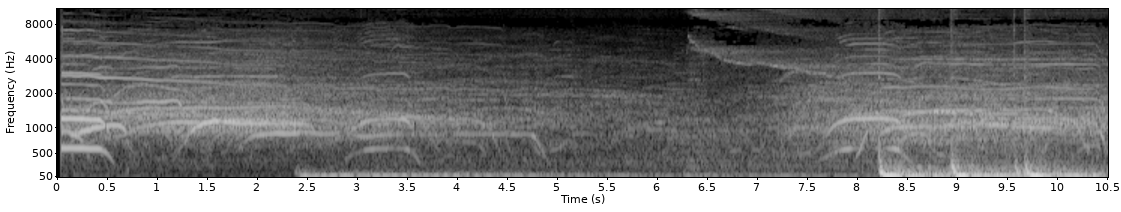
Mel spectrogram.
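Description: Arena crowd screaming and cheering in high-pitched shrieks over a low rumble. About six seconds in, a falling whoosh sweeps down through the music. Heavy bass hits start over the PA near the end as the song's intro kicks in.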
